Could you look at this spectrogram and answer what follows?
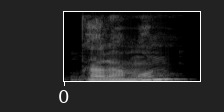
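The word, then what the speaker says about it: قلم: what object is Palamon this is how to pronounce it in arabic kalamoon say Keith Urban kita born deaf neuron doctrine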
